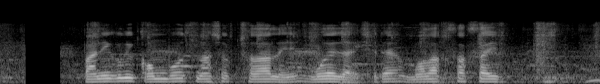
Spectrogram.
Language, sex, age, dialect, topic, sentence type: Bengali, male, 36-40, Northern/Varendri, agriculture, statement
